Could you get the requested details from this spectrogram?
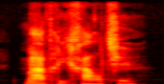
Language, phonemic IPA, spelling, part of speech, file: Dutch, /ˌmadriˈɣalcə/, madrigaaltje, noun, Nl-madrigaaltje.ogg
- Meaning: diminutive of madrigaal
